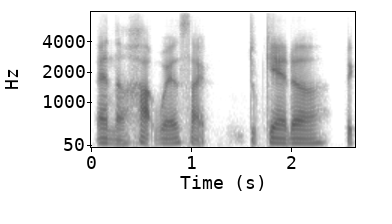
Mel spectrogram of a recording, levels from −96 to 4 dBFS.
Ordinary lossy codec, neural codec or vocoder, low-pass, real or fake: none; codec, 16 kHz, about 1 kbps, DyCAST, with the encoder's durations; none; fake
